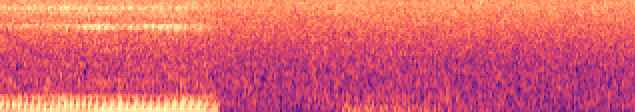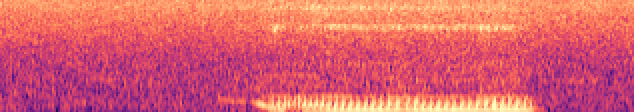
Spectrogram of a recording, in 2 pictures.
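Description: Two loud, rough, buzzing snores with a quiet out-breath between them, about ten per minute: ordinary snoring.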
